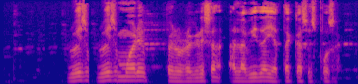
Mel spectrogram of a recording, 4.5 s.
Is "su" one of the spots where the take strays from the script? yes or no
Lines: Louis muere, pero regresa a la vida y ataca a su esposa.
no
